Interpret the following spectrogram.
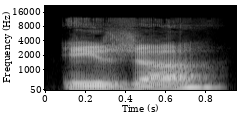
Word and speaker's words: Asia: um Asia with a sound um that you don't come across very much in English. Um whereas like pleasure, vision, treasure um so vision vision treasure pleasure has the um sound.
